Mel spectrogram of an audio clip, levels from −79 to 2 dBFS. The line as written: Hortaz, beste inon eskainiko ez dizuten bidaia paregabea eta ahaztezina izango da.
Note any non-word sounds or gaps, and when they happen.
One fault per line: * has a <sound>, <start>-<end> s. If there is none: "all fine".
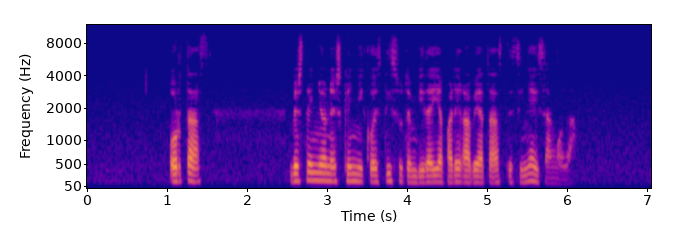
all fine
